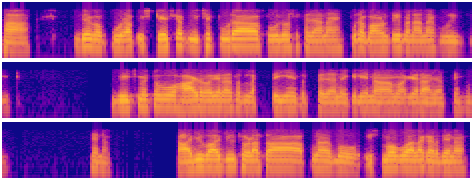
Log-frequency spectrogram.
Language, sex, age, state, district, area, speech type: Hindi, male, 30-45, Madhya Pradesh, Harda, urban, conversation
